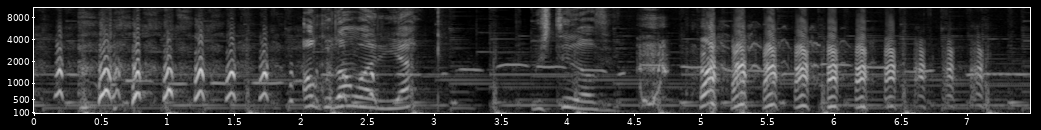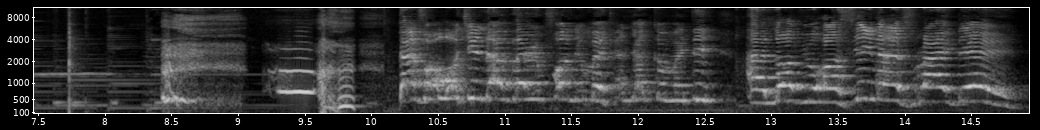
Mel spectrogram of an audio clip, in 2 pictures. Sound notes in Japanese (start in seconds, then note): 4.6 笑い声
